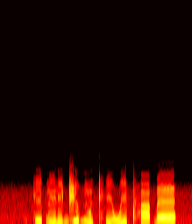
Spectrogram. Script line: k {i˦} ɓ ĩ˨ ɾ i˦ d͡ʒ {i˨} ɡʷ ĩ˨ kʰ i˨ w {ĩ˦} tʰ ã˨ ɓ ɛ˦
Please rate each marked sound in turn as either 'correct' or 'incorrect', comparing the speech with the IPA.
correct, incorrect: i˦, incorrect: i˦

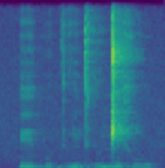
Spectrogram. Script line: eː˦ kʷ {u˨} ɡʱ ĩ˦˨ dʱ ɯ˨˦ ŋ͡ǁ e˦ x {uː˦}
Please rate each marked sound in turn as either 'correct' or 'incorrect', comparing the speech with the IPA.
incorrect: ɯ˨, incorrect: uː˨

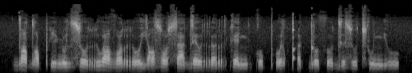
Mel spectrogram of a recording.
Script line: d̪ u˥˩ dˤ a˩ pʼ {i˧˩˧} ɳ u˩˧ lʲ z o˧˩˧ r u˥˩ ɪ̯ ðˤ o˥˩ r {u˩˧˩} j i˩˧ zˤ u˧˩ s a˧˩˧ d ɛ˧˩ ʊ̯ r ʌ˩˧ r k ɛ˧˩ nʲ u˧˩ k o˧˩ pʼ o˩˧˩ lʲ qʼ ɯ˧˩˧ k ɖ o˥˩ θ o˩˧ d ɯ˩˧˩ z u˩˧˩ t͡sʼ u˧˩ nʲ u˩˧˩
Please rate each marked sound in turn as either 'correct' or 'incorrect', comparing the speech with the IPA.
correct, incorrect: o˩˧˩

